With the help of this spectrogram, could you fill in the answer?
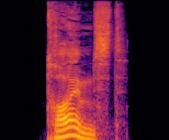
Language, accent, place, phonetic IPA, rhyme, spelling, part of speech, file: German, Germany, Berlin, [tʁɔɪ̯mst], -ɔɪ̯mst, träumst, verb, De-träumst.ogg
- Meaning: second-person singular present of träumen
